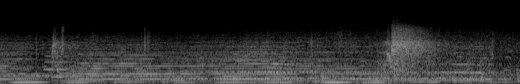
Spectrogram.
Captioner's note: whip cracks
